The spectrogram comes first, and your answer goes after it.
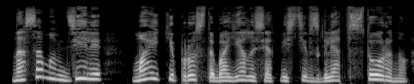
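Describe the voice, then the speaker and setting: A woman narrating a children's storybook with expressive, lively delivery. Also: mid-range voice, dry recording, clean studio sound. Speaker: audiobook narrator.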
